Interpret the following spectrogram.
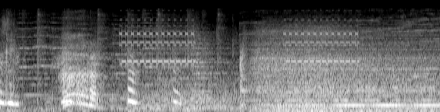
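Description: A telephone ringing: an electronic ringtone trilling in short bursts, twice, about a second and a half apart, over dramatic background music that settles into a steady low drone about halfway through.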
